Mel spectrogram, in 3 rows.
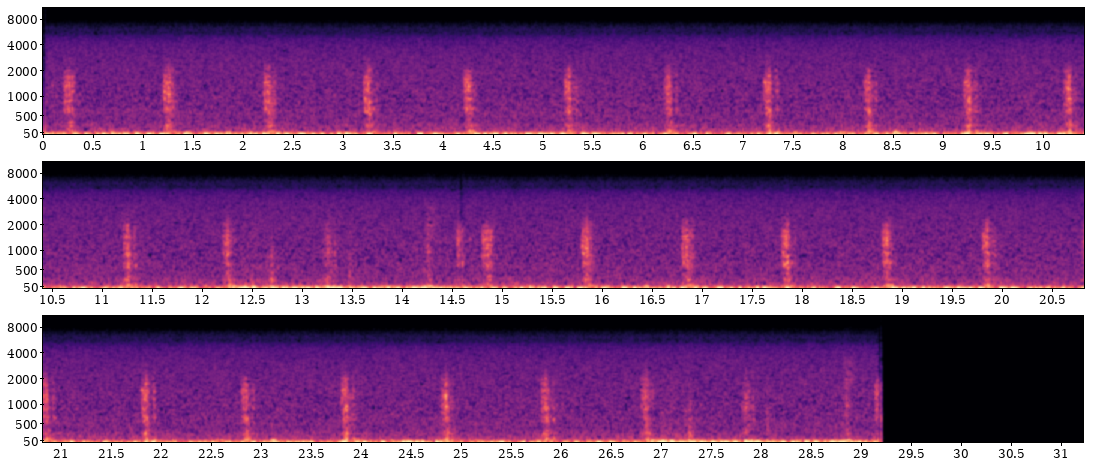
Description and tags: The classic suspense of a ticking clock. Created using a Samson USB microphone, a wall clock and Mixcraft 5.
